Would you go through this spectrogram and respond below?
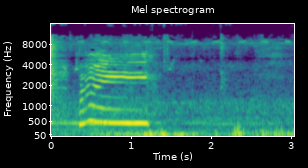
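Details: Axle, a Great Pyrenees livestock guardian dog and soon-to-be father, says hi on 10/11/22 when prompted by his owner: one drawn-out, tonal whine-like 'talk' that rises briefly, then holds a steady pitch for about a second before quiet rustling.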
